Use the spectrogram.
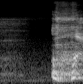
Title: Me and girl coughing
